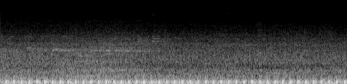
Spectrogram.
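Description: Motorcycle engine idling or running steadily up close at a Yamaha dealer in Angeles City, Philippines, a loud, even low-pitched throb with rapid regular pulsing and no speech.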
